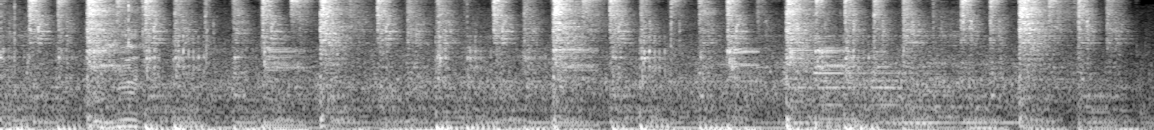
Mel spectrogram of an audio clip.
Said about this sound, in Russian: Они едут на Лексусе по городу.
